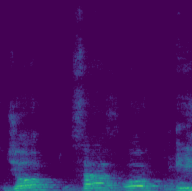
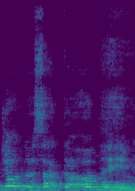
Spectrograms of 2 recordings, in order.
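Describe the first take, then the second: First: Final consonants are dropped from every word. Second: Final consonants are kept, with extra vowels added. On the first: The speaker calls it wrong. "if you go Jo sa o he" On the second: The speaker calls it right. "you exaggerated in the Italian accent"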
